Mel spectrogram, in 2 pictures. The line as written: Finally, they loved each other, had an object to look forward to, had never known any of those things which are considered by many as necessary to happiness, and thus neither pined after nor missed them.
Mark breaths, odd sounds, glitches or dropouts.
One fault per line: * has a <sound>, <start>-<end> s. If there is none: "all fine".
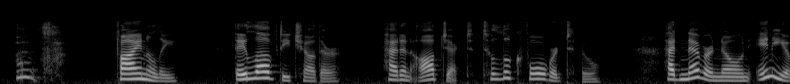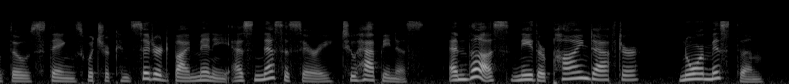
* has a sneeze, 0.1-0.7 s
* has a dropout, 5.7-5.8 s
